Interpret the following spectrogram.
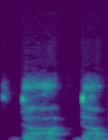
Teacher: I'm putting my tongue against the back of my front teeth. Da, da, on that ridge there.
